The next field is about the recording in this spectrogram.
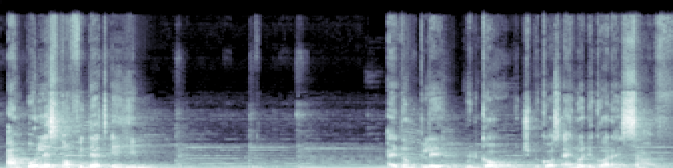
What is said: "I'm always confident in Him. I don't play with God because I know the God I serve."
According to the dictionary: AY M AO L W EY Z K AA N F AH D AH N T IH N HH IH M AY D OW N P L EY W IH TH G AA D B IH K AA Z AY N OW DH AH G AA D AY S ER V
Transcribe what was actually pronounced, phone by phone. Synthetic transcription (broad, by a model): AY M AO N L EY S K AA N F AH D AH N T IH N HH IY M AY D OW N P L EY W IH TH G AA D B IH K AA S AY N OW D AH G AA D AY S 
